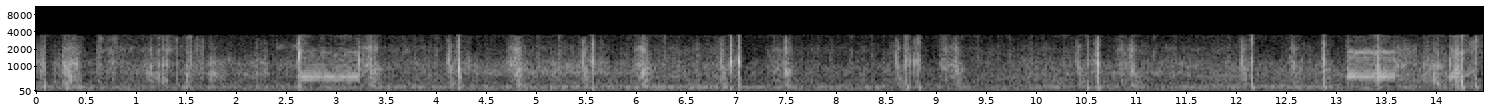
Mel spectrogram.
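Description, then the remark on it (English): Sharp mechanical clicks and clacks of Bell System step-by-step switching gear in Oregon City, Oregon, stepping through the digits of a payphone number being dialed, recorded November 1969, irregularly spaced over a steady low hum, with two brief bursts of a tonal buzz. “Bell system step. I'll dial the payphone number.”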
